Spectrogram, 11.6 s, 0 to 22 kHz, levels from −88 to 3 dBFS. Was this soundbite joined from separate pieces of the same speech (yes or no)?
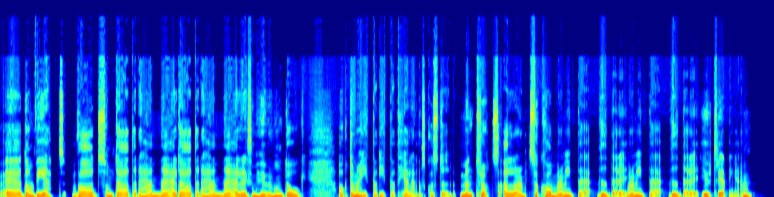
yes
